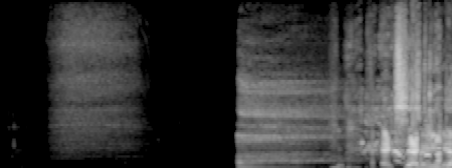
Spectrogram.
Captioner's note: questionable breathing sound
